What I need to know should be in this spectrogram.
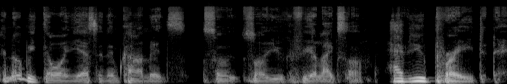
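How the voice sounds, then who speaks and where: A pastor from Detroit preaches in a low, husky voice with a Detroit accent. His tone is dark and mellow, and his words sound dry and close. When he is stirred, his voice climbs into high, excited calls. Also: normal speed, no room sound. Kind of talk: conversational sermon. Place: church in Detroit.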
